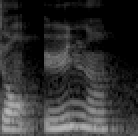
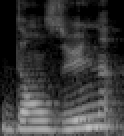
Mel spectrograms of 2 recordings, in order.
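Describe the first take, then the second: First: No z sound links the two words. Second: A z sound links the two words. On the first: The speaker calls it wrong. "rather than" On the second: The speaker calls it right. "the little Z that you hear in dans une ... it's going to be easier to say"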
